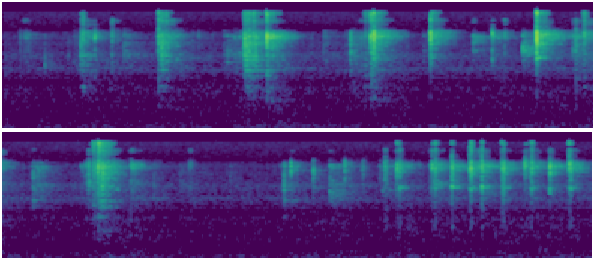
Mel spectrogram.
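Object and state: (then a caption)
Plastic hair clip. A small pink and black plastic claw hair clip is clicked open and shut and tapped with long nails. Quiet, bright, dry clicks and taps come in an irregular series, sparse at first and then quicker and denser toward the end. Each click stops almost instantly over a faint, steady low hum.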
